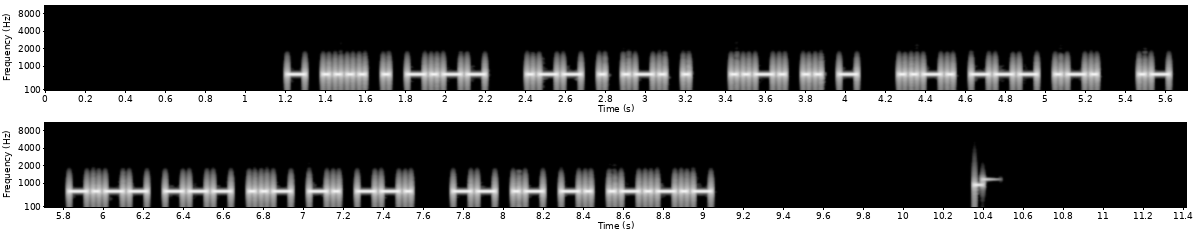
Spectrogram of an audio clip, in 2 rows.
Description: Morse code, heard as a keyed tone, about 40 wpm, 700 Hz. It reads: THEY WERE FIT FOR A YOUNG MAN.
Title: Sentences from Top 800 Words 40wpm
